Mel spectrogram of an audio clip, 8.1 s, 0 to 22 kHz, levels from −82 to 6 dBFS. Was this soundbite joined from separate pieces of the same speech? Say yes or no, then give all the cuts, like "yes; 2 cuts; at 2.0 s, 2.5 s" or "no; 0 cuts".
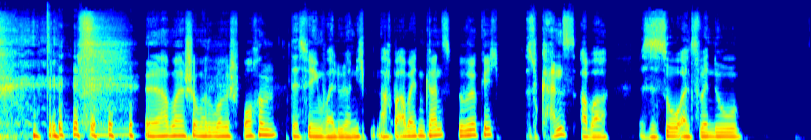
yes; 1 cut; at 2.9 s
